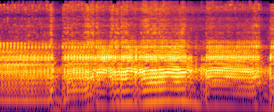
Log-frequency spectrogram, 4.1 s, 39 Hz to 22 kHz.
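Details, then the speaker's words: Honda CD175 single after timing set and engine refitted, no exhausts fitted: loud open-port idle running evenly, with brief dips as fuel runs short; engine runs normally. "I set the timing and everything else put the engine back in the bike um tried to start it it runs um not too sure how well it's running right now cuz I need to put on the"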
